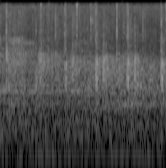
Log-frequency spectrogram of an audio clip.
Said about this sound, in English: That was pretty weak applause.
